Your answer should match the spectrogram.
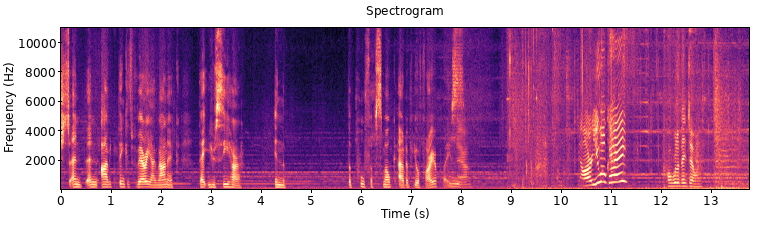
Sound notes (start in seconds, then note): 9.1 horses rustling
